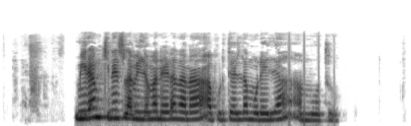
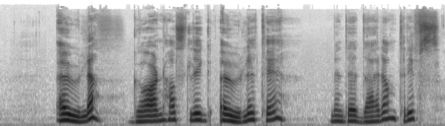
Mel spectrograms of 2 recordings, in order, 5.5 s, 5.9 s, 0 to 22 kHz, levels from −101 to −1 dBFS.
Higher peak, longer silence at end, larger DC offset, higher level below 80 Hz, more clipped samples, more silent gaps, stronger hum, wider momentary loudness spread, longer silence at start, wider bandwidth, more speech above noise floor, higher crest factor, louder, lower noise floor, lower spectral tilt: about the same, -2 dBFS vs 0 dBFS; first, 1 s vs 0.1 s; neither; second, -62 dBFS vs -54 dBFS; neither; first, 0.87-0.94 s vs none; neither; about the same, 10 LU vs 12 LU; second, 0.4 s vs 0.75 s; second, 7.6 kHz vs 17.5 kHz; second, 28 dB vs 36 dB; about the same, 18 dB vs 18 dB; about the same, -17 LUFS vs -17 LUFS; second, -45 dBFS vs -52 dBFS; about the same, -5.5 dB/octave vs -5.5 dB/octave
